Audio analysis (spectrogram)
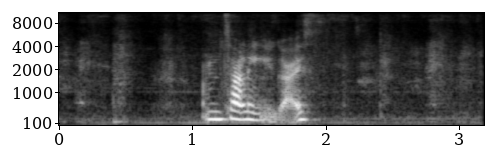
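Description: A pet dog gives a short burst of whimpering yips at a live-stream setting, brief and moderately close, with a voice talking over it before and after.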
